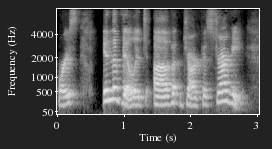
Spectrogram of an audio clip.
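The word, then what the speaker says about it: Jukkasjärvi: in the village of jaras jari pronounced yasavi uh try saying that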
